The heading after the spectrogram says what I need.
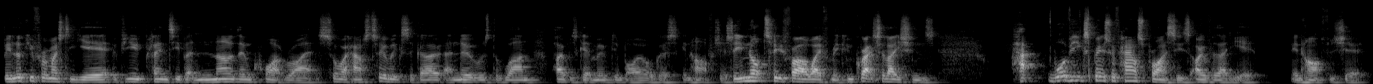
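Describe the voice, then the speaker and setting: A man's voice: fairly low pitch, lively intonation, fast talker. A man with an Essex accent, chatting casually and informally as the host of a livestream. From Essex, England. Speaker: livestream host and estate agent. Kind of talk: casual livestream chat answering viewers' comments.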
